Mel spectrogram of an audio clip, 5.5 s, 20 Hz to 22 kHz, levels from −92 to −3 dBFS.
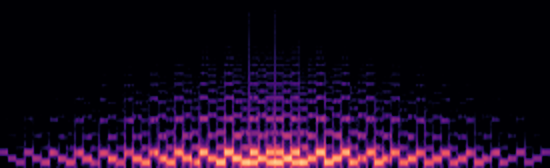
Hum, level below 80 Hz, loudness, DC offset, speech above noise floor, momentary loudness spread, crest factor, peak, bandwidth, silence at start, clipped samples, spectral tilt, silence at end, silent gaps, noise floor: none; -60 dBFS; -23 LUFS; under 0.1%; 33 dB; 22 LU; 14 dB; -10 dBFS; 2.2 kHz; 0.5 s; under 0.1%; -13.5 dB/octave; 0.65 s; none; -56 dBFS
